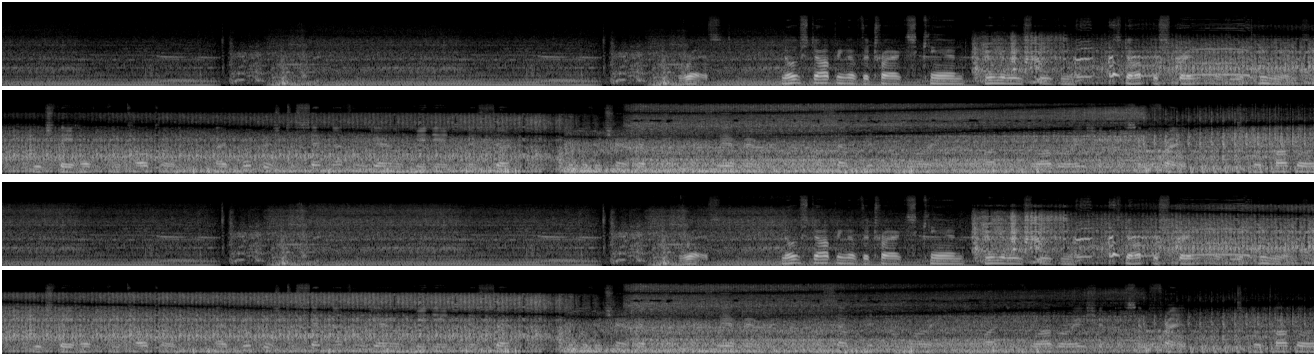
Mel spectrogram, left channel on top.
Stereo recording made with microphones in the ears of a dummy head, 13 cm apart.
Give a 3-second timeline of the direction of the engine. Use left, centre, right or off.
right, right, right, right, right, right, centre, left, left.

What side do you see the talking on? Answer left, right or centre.
centre.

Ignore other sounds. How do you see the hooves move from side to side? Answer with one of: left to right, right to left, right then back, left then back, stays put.
left to right.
